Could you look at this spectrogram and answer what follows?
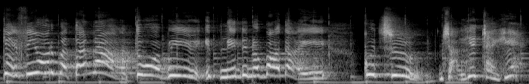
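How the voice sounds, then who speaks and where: A woman's voice: very high voice, animated, takes it slowly, soft background music, full character voice. A woman playing a bossy, scolding mother-in-law in a comedy sketch, flustered when caught out.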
